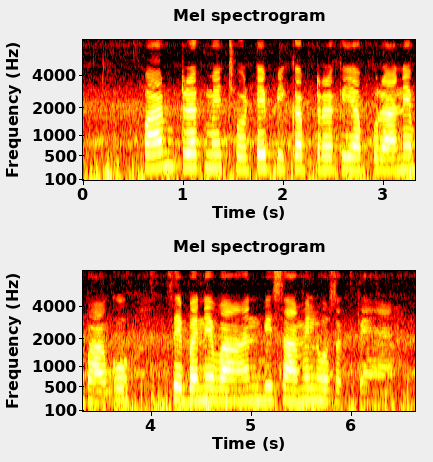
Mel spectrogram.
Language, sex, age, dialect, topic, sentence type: Hindi, female, 18-24, Kanauji Braj Bhasha, agriculture, statement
